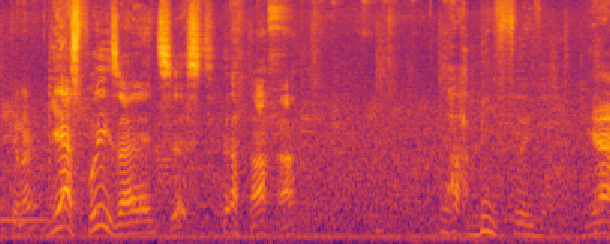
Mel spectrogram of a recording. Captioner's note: laughing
